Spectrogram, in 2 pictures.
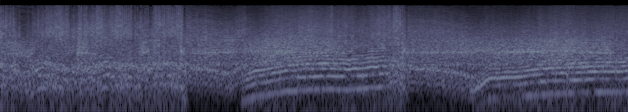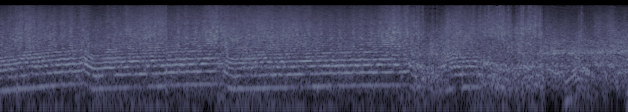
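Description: A rally car engine revs up and down through the gears as the car races.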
